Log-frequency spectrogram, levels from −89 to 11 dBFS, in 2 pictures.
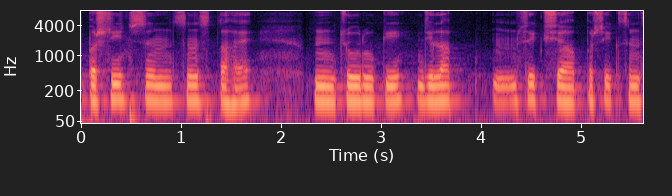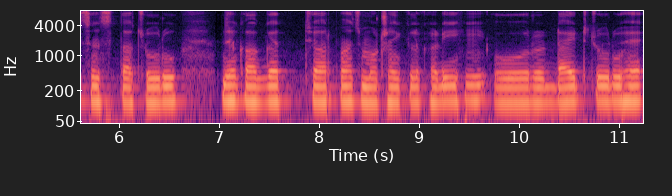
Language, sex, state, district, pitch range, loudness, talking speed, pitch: Marwari, male, Rajasthan, Churu, 120-130 Hz, -16 LUFS, 115 wpm, 125 Hz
